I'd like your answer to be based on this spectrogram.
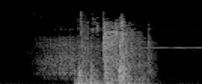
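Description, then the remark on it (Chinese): A heavy iron door of a basement grinds open, a loud low clanking rumble with a scraping metallic rasp lasting under a second, followed by a faint high ring that lingers as it fades. “就在这个时候，他听到了敲门声，随即又听到了沉重的铁门被打开的声音。”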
